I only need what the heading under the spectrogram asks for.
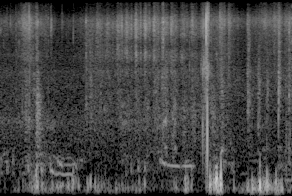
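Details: Homing pigeons, joyful on being let out, give short low cooing notes, two brief hummed phrases rising then levelling, over soft thumps and shuffling sounds.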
